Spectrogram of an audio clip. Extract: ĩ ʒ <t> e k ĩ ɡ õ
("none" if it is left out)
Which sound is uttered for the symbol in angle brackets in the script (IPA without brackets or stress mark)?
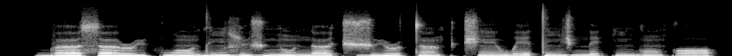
n̪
